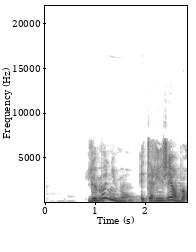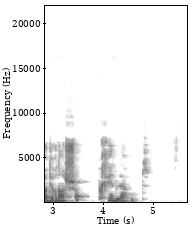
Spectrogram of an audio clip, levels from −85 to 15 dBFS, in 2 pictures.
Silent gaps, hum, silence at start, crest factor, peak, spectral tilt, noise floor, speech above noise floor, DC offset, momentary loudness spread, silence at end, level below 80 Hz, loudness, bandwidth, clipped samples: none; none; 0.85 s; 18 dB; -2 dBFS; -4 dB/octave; -67 dBFS; 48 dB; under 0.1%; 15 LU; 0.85 s; -72 dBFS; -19 LUFS; 7.6 kHz; under 0.1%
